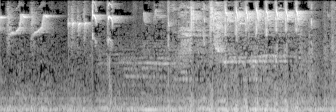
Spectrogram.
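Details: High whistled phrases from a velvet-fronted nuthatch, some falling, followed by a fast, even series of about ten sharp, high chips.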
